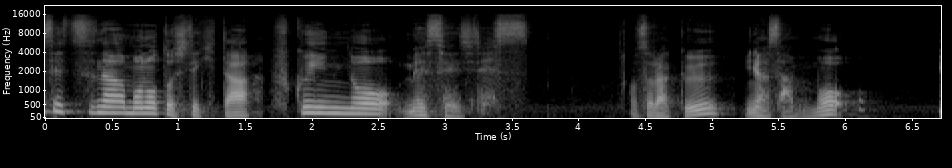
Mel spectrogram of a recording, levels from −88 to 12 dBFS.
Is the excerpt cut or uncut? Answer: cut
